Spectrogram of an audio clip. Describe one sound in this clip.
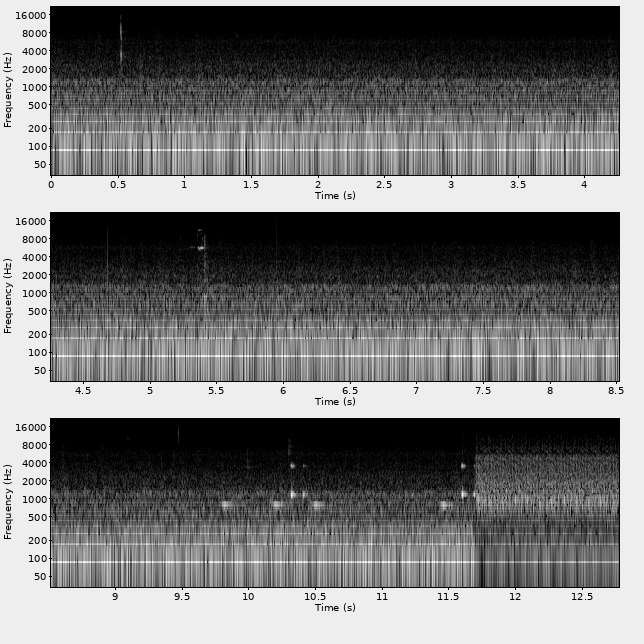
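A train cab rumbles and hums steadily.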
